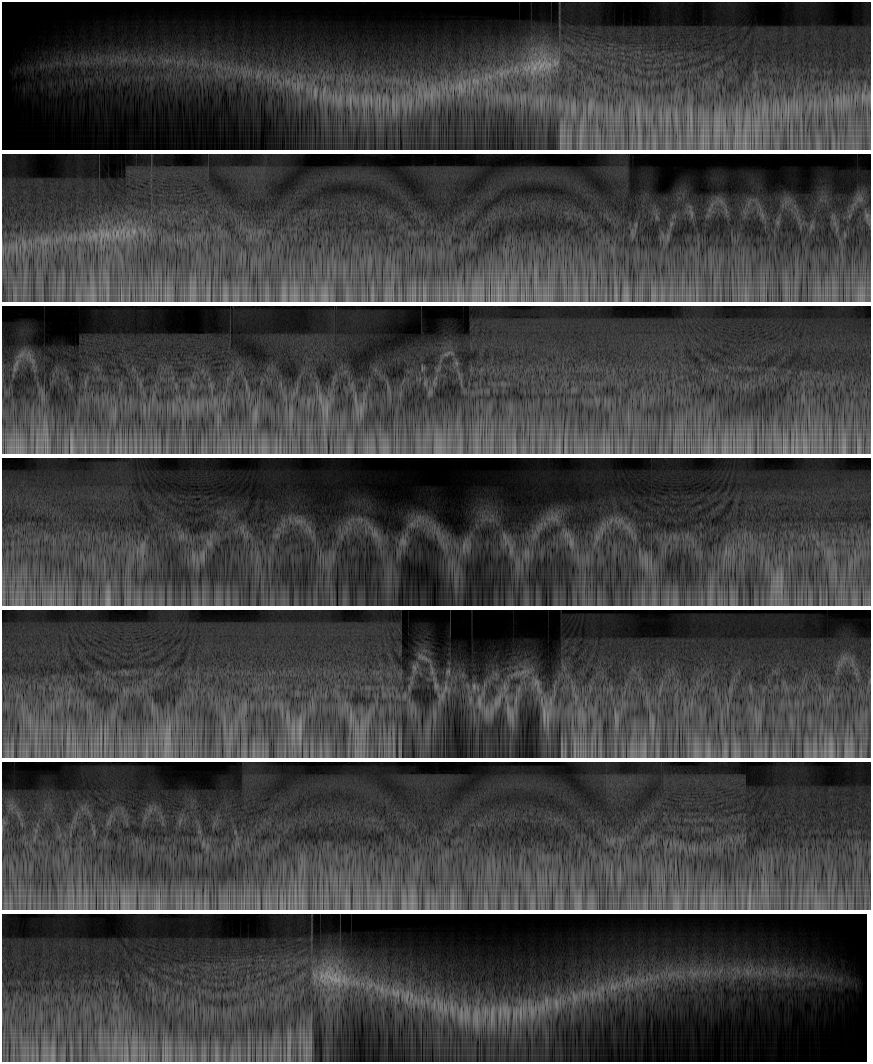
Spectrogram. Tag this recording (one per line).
Background
dub
effect
FX
noise
special
step
Sweep
White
